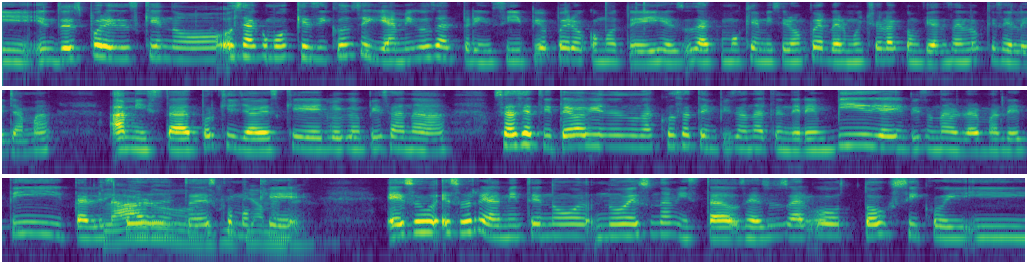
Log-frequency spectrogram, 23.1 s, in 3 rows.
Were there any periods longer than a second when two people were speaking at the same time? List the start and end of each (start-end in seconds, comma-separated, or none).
16.1-17.7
